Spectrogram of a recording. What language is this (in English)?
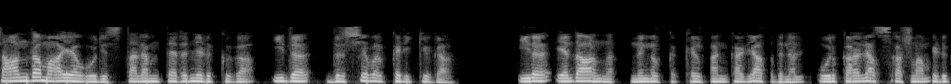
Malayalam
